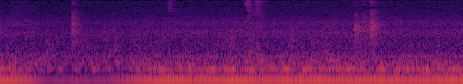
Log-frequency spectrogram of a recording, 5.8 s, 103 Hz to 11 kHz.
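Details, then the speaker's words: Vintage 1950s-60s FASCO two-speed 20-inch box fan, recently oiled: low steady hum slowly fading as the fan coasts down, no grinding or rumble; smooth run-down showing healthy motor bearings. "so yeah this motor's got very healthy bearings okay finally stopped"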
